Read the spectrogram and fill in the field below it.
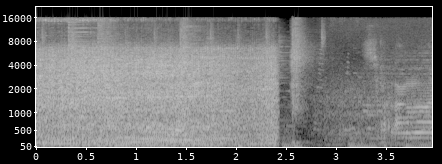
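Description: Busy street traffic near open banks: a dense, loud roar of passing vehicles and engine rumble filling the first two and a half seconds, then dropping to a lower, uneven hum with fainter noise.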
